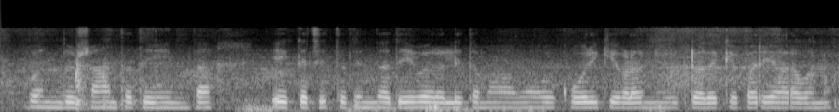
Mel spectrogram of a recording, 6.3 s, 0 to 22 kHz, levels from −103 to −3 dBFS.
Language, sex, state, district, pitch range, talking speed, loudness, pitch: Kannada, female, Karnataka, Dakshina Kannada, 180-185 Hz, 105 wpm, -28 LUFS, 180 Hz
